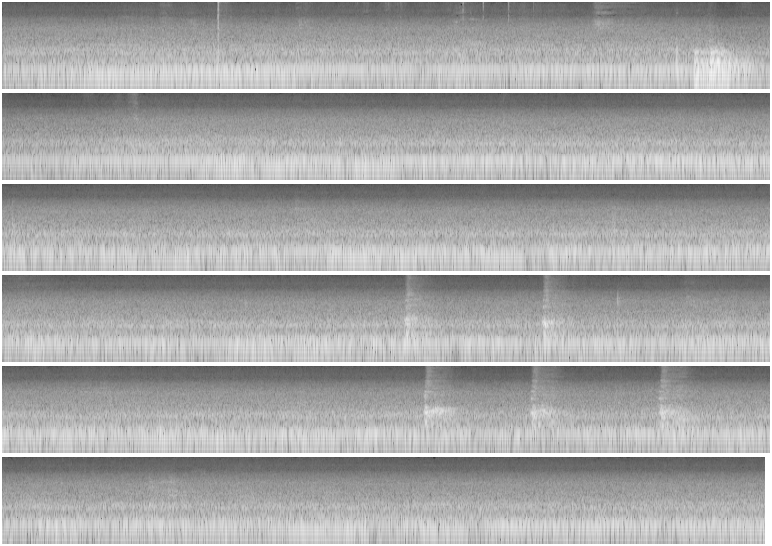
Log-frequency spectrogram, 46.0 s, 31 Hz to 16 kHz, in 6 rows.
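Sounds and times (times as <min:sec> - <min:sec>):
low mechanical hum: 0:00.0 - 0:46.0.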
